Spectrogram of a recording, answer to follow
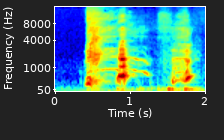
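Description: A man laughing in a few short bursts, the loudest about a second in.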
